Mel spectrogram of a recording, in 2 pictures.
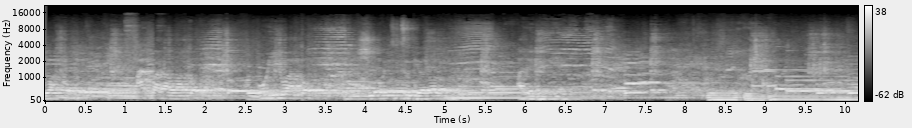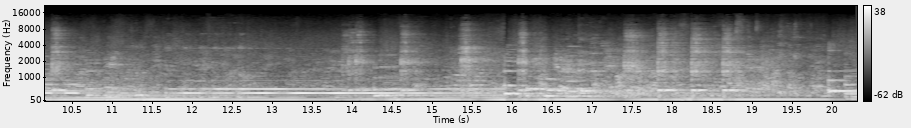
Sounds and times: Speech: 0.0s - 9.1s, 15.3s - 20.3s
Background music: 0.0s - 20.3s.

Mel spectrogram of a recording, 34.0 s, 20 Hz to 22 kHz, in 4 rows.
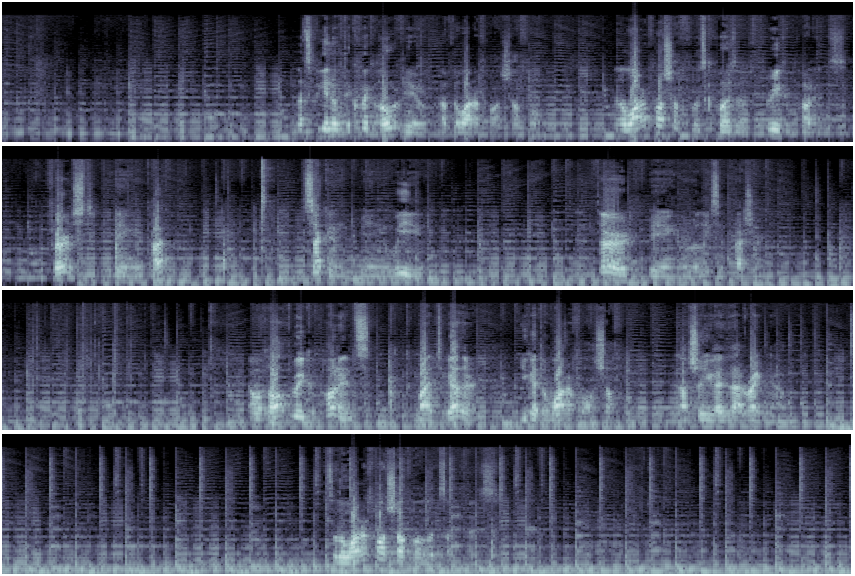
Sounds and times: Music: 0.0s - 34.0s
Speech: 3.0s - 5.4s, 6.1s - 10.2s, 11.5s - 12.8s, 14.4s - 16.2s, 19.5s - 25.0s, 28.8s - 30.6s.

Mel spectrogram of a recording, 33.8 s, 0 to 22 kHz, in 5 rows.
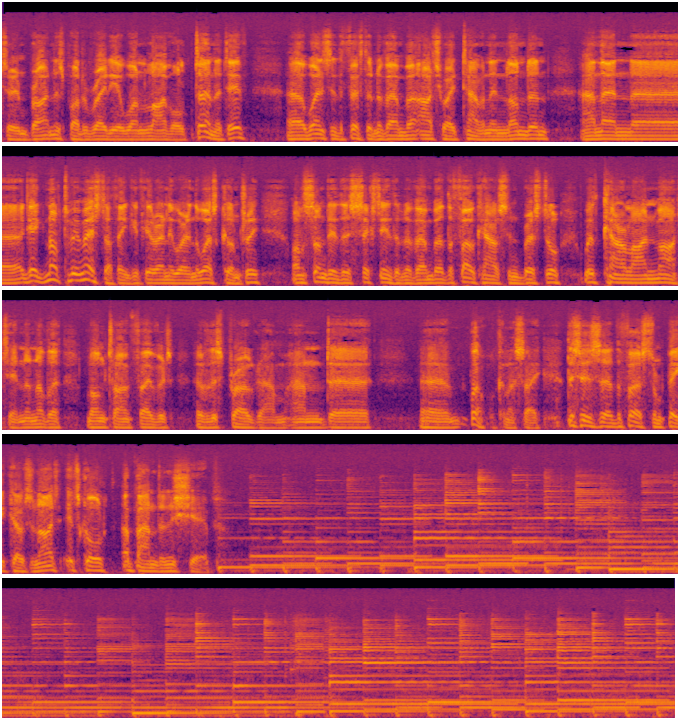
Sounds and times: Speech: 0.0s - 22.5s.

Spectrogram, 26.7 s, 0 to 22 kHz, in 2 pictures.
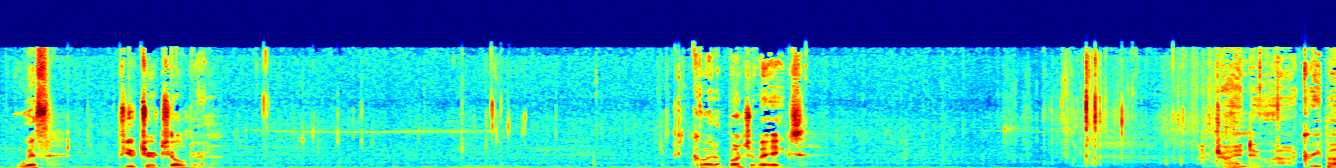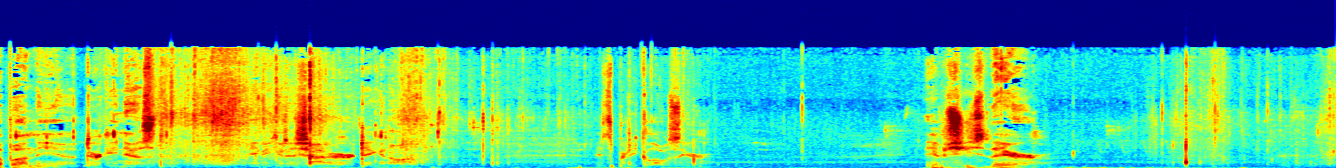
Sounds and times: Speech: 0.2s - 2.2s, 6.8s - 8.2s, 12.0s - 15.0s, 22.6s - 23.9s.

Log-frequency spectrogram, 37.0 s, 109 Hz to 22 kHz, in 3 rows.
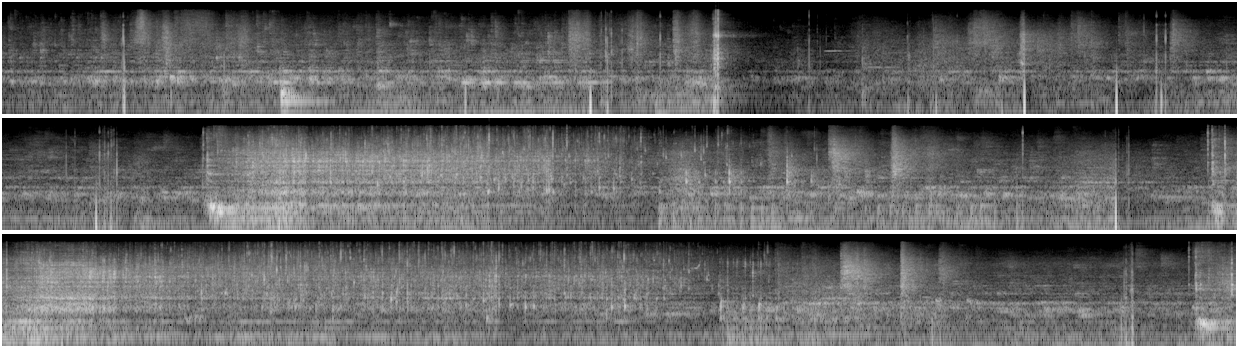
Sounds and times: Toilet flush: 0.0s - 6.4s, 14.4s - 22.4s, 24.4s - 34.1s, 36.6s - 37.0s.

